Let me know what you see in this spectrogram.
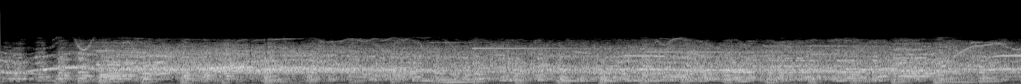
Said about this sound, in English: Crowd cheers. Fred Allen leads his parade to the old town hall. Fred's carrying a big bass drum, and the crowd's trying to beat it as the Mighty Allen Art players come into sight.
